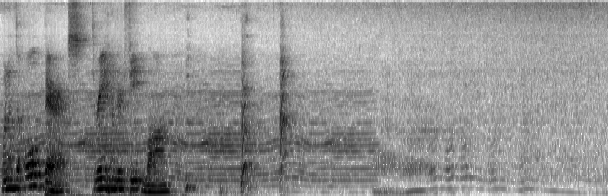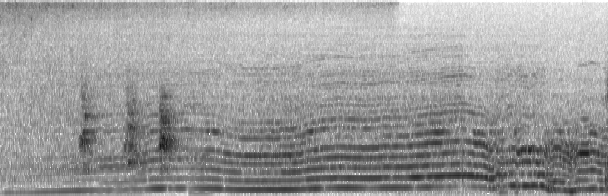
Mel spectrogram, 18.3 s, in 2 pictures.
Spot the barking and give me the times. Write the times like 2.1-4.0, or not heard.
2.8-4.3, 10.3-11.8.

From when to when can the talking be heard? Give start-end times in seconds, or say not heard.
0.0-2.5.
